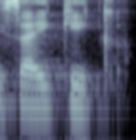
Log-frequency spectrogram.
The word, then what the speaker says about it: psychic: यहाँ पे साइकिक के अंदर PSYCHIC. नाउ एस के पहले P है इसीलिए हमने उसको साइलेंट कर दिया. एंड H के बाद वॉवेल है इसीलिए हमने H को साइलेंट कर दिया. Okay, so वी can write over here that साइकिक में P साइलेंट होता है और वैसे ही साइकिक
